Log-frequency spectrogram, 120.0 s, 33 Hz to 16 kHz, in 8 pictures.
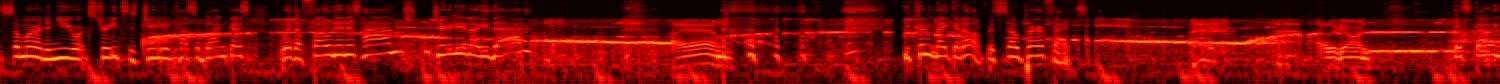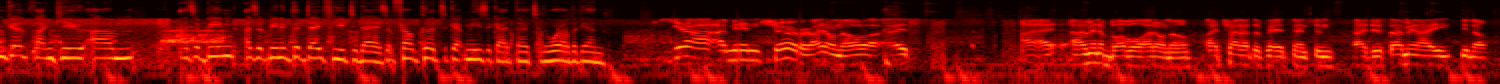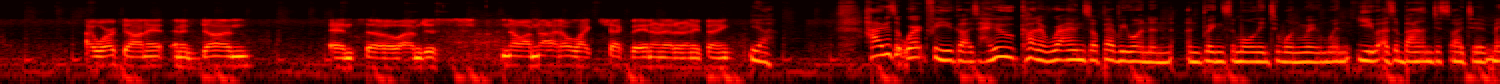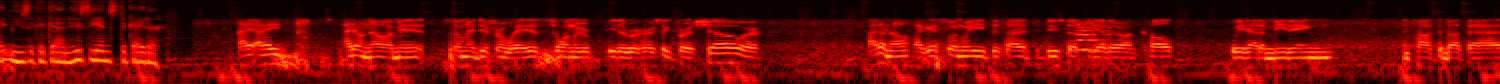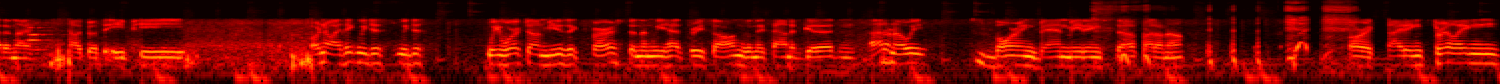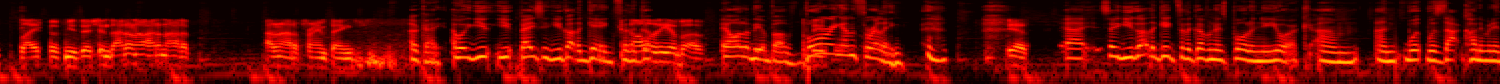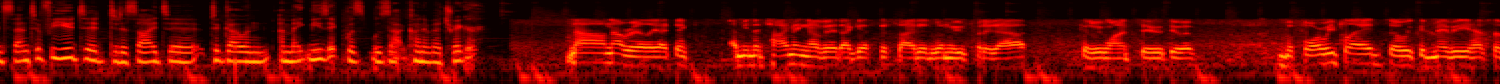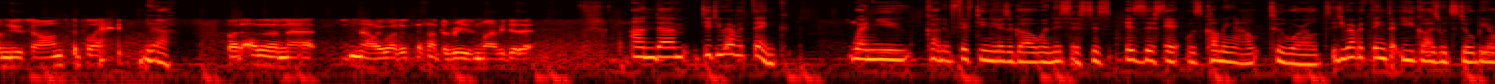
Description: Julian Casablancas interview with BBC Radio 1 (26 May 2016) [Listen below]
